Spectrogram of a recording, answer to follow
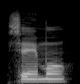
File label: "semo", Apatani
